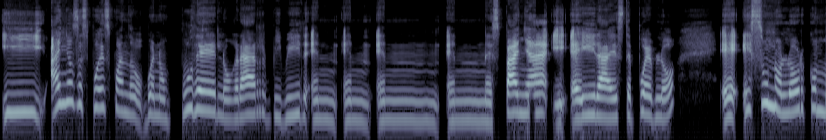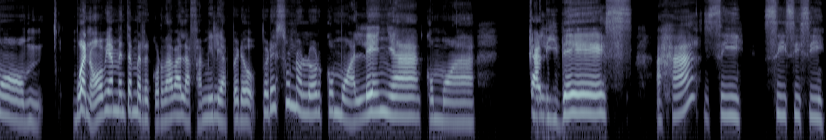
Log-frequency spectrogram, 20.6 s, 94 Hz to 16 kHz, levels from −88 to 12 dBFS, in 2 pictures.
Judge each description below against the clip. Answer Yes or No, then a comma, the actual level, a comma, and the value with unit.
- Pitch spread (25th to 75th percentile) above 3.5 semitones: Yes, average, 4.4 semitones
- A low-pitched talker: No, high, 230 Hz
